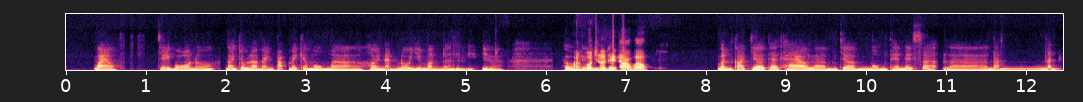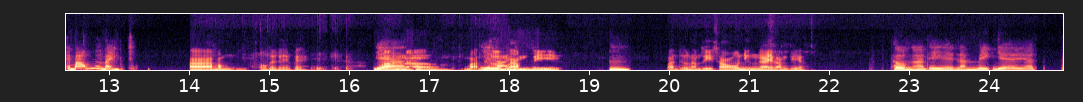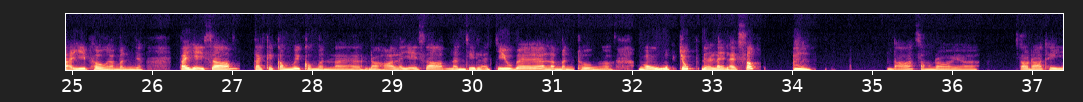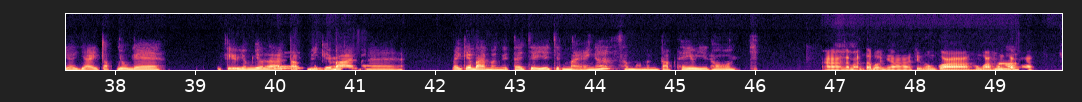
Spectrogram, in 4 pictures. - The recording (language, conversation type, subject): Vietnamese, unstructured, Bạn thường làm gì để thư giãn sau một ngày dài?
- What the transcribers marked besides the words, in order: static; other background noise; chuckle; unintelligible speech; tapping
